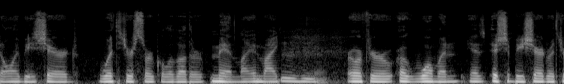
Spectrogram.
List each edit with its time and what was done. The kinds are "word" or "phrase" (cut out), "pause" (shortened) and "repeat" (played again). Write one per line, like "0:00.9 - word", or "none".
0:01.4 - word
0:02.8 - word
0:03.5 - word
